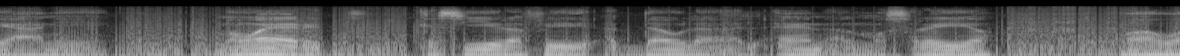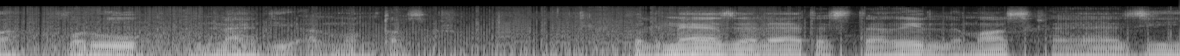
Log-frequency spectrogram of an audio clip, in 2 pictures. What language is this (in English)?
Arabic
